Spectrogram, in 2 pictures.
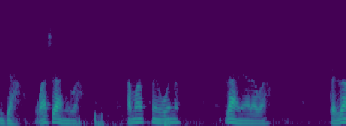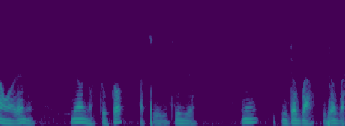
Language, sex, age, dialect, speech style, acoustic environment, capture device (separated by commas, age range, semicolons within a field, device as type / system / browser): Yoruba, male, 25-34, Nigeria - Ibadan, happy; relaxed; excited; focused, silence, mobile / macOS / Safari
